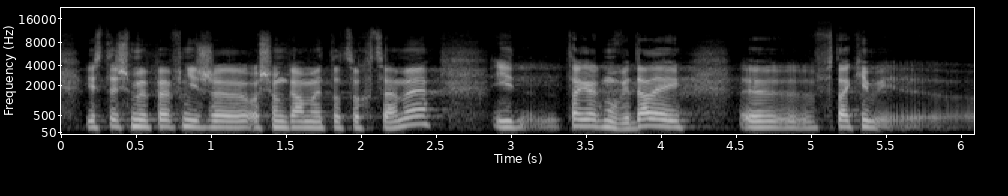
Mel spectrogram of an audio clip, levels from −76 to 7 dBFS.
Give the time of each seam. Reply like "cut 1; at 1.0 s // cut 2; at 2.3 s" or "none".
cut 1; at 2.9 s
